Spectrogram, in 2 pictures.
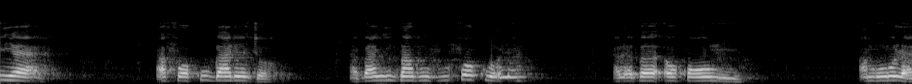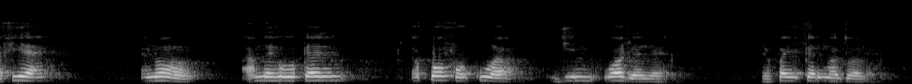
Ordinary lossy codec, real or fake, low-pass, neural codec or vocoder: Opus, 64 kbps; fake; 7.2 kHz; vocoder, 22.05 kHz, 80 mel bands, HiFi-GAN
